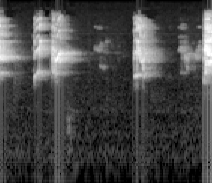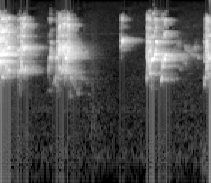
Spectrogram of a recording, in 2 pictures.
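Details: Lovebird chirping: sharp, shrill, harsh chirps in quick clusters, with bursts of two to four notes separated by short pauses. Some notes are buzzy, others thin and squeaky, and there is no other clear sound.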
